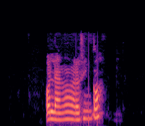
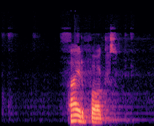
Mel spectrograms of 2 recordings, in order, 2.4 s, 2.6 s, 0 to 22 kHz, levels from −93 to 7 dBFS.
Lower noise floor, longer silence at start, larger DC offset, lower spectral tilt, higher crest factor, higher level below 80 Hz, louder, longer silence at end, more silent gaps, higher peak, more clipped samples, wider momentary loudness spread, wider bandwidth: first, -78 dBFS vs -69 dBFS; second, 0.75 s vs 1.15 s; neither; about the same, -6 dB/octave vs -7 dB/octave; about the same, 18 dB vs 18 dB; about the same, -62 dBFS vs -64 dBFS; second, -19 LUFS vs -15 LUFS; about the same, 0.7 s vs 0.65 s; neither; about the same, -4 dBFS vs -2 dBFS; neither; second, 5 LU vs 19 LU; about the same, 7.6 kHz vs 7.8 kHz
